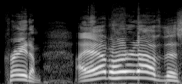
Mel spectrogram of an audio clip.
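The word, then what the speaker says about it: kratom: in shots pills and Powers but it's called pronounced katom I have heard of this stuff um and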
